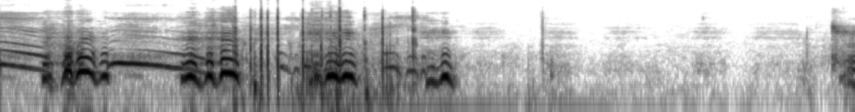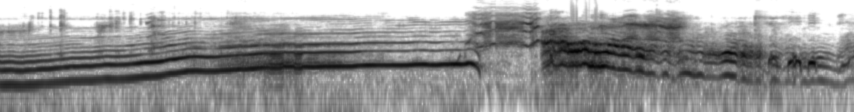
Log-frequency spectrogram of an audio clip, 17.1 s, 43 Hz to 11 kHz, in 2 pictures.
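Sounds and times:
person growling: 8.3 - 16.2
person howling playfully: 8.5 - 17.0.

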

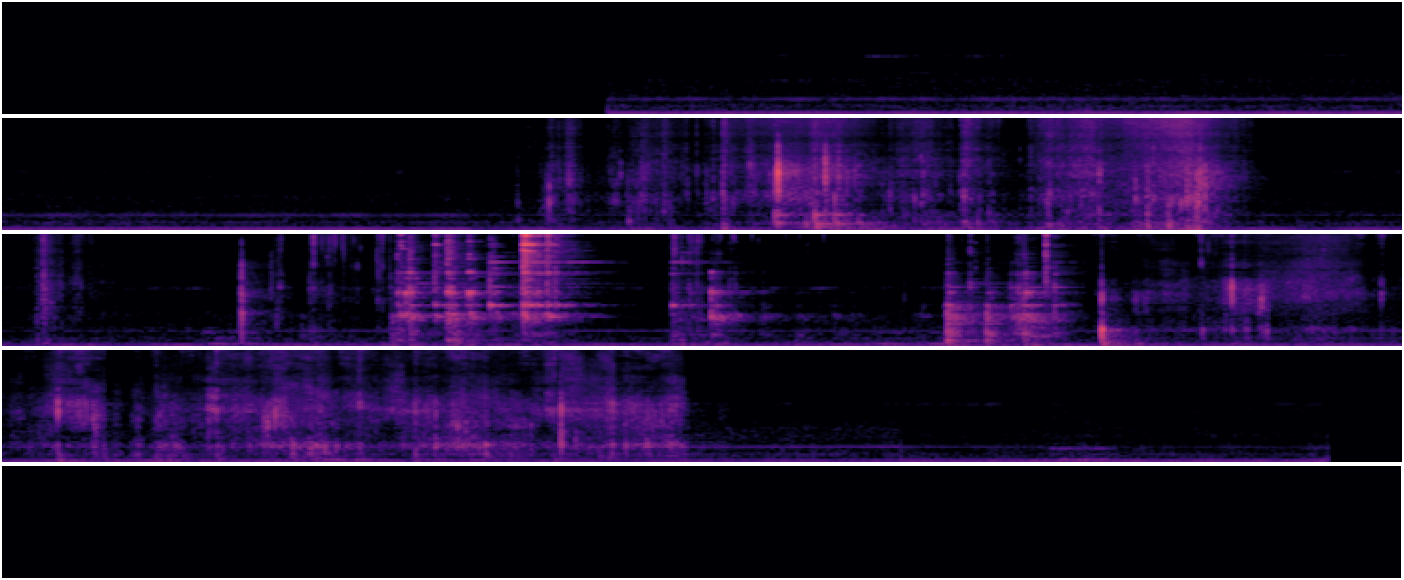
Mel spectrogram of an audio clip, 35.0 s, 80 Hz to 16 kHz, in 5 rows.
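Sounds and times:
metal utensils scraping bowl: 15.5 - 24.5.

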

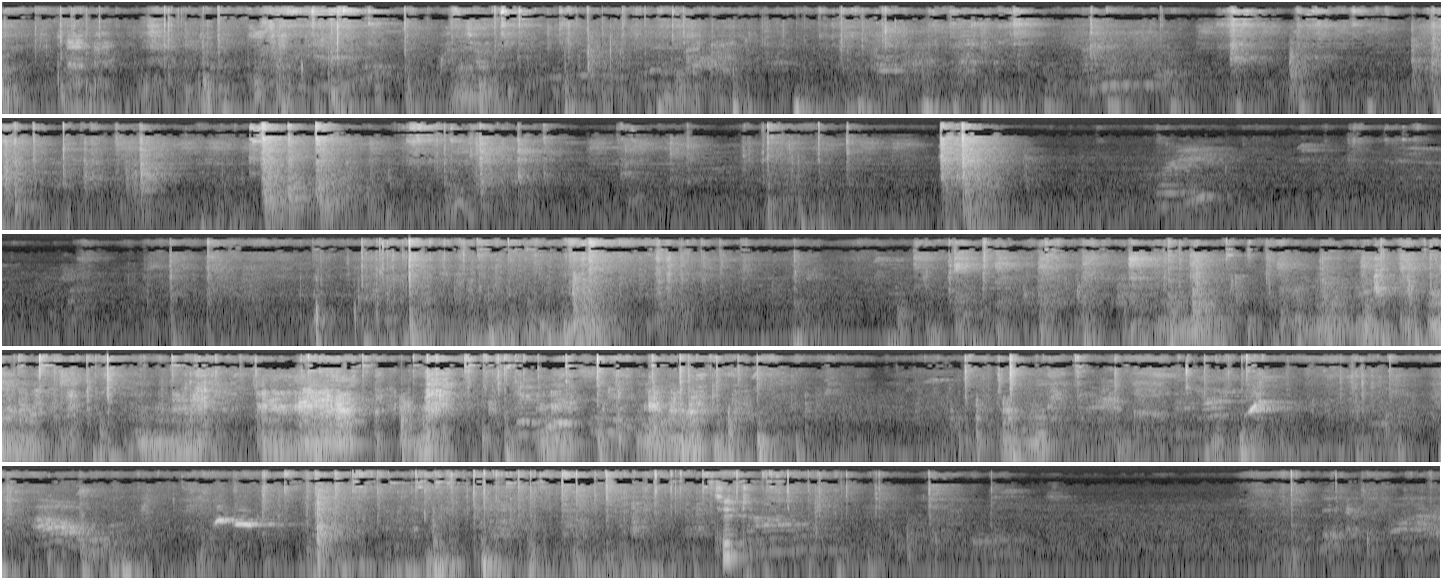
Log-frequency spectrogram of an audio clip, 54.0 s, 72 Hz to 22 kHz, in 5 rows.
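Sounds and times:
dog play-growling: 0.0 - 7.6, 29.7 - 43.4
paws tapping on hardwood floor: 0.0 - 12.6, 22.8 - 50.8.

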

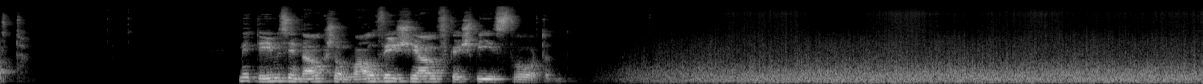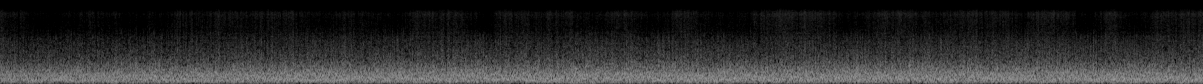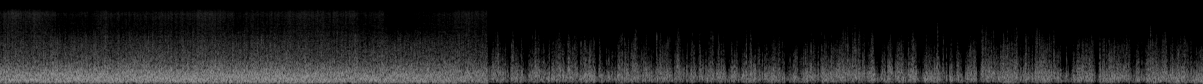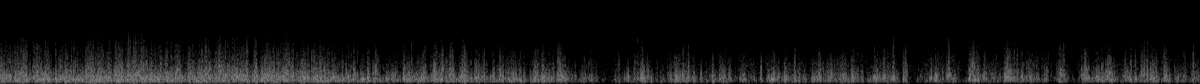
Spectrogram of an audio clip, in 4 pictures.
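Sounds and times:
wind: 5.7 - 48.0
sea water rushing: 6.2 - 29.0.

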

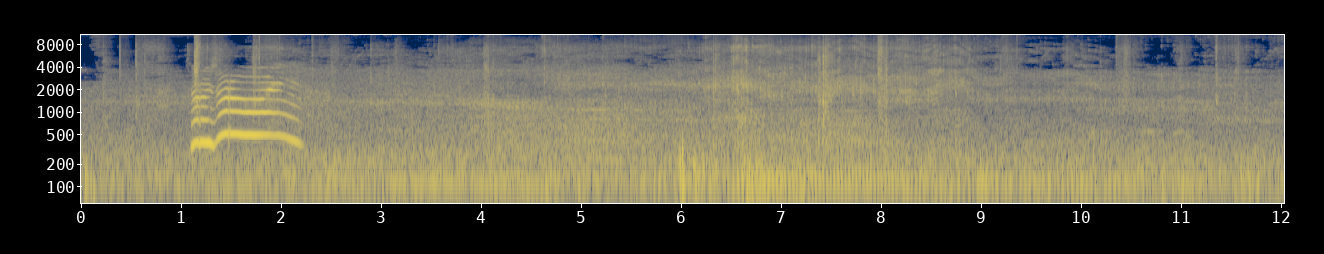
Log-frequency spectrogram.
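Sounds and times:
wind on microphone: 5.2 - 7.6.

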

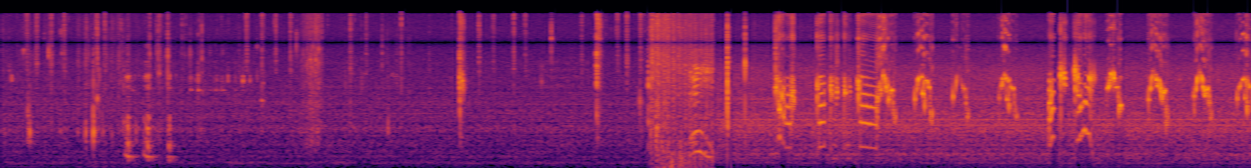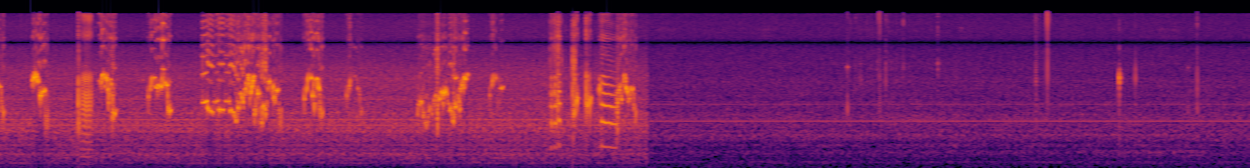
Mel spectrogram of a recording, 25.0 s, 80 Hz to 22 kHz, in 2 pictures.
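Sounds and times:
budgerigar chattering: 7.8 - 18.9.

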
